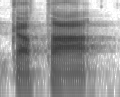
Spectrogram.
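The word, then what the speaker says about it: 型: I think it's actually kata on its own. Yeah, it is accented on the last syllable.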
